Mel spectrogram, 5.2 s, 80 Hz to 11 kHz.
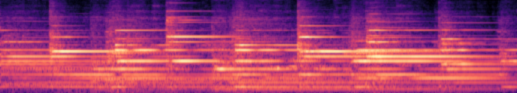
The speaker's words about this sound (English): For 80 years, the YMCA had a secret. For all that time, their carillon was one bell short, with 35 instead of 36 bells.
